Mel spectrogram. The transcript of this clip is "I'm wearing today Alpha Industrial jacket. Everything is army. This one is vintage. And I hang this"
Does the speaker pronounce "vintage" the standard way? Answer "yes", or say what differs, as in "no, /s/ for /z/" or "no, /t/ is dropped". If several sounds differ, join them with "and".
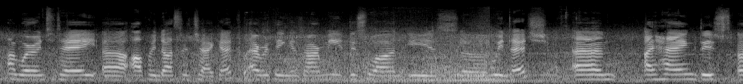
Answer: no, /w/ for /v/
